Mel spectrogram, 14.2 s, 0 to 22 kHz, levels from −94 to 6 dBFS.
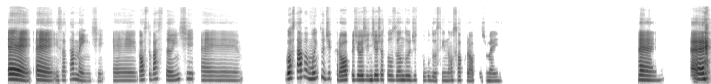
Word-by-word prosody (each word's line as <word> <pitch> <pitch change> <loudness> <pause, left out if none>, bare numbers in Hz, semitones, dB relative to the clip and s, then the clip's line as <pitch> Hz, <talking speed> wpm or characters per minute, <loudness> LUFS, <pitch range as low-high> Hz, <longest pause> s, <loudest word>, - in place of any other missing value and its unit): É, 225 -6 +6
é 195 -4 +1
exatamente, 195 -5 -12 0.2
eh, 185 0 -13
gosto 220 +3 -7
bastante, 250 +2 -10
eh, 200 -1 -13 0.9
gostava 310 +5 +3
muito 280 +5 -3
de 275 0 -13
cropped, 215 -2 -4
hoje 215 -1 -3
em - - -4
dia 215 +1 -1
eu - - -3
já 225 - -9
estou 220 0 -13
usando 210 0 -7
de 210 +1 -16
tudo, 190 -2 -18
assim, 180 +1 -16
não 185 +1 -13
só 195 0 -13
cropped, 175 -2 -15
mas 175 0 -12 2.8
É, 210 -2 +2 0.7
é, 250 +1 +9
210 Hz, 115 wpm, -22 LUFS, 190-230 Hz, 2.8 s, é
